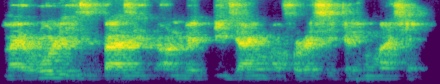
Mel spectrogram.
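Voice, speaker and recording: A man's voice: on the low side, monotone, brisk, bright, forceful tone. A man in his twenties with a Malian accent introduces himself in a formal, read-aloud way. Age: 20s. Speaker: student co-founder. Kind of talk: self-introduction. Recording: echoey room, distant mic.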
